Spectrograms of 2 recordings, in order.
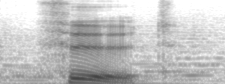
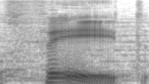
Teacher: the English language lost the sound ø from its repertoire in favor of e, which is the same sound as before, but with unrounded lips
